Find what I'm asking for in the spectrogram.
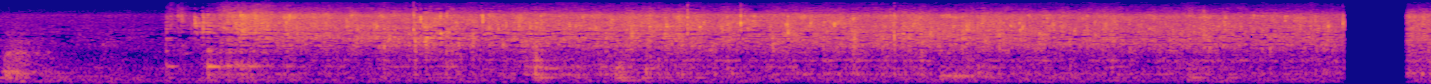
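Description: Two finely chopped large onions sauté with salt, cloves and a pinch of fennel in a pan, a steady close hissing sizzle starting up after a quieter first second and holding on until a brief cut near the end.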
